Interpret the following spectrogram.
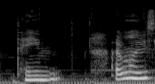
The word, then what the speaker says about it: Tame Impala: talk about one of is it tama impala is how you say his name tame i want you to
